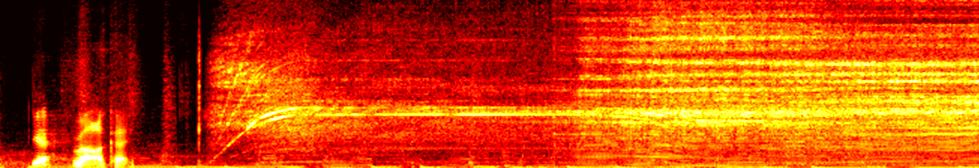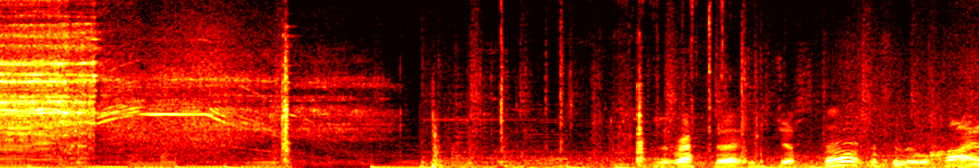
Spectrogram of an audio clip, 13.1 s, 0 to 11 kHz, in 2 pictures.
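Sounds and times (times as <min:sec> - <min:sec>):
power tool cutting slate: 0:01.3 - 0:09.3.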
